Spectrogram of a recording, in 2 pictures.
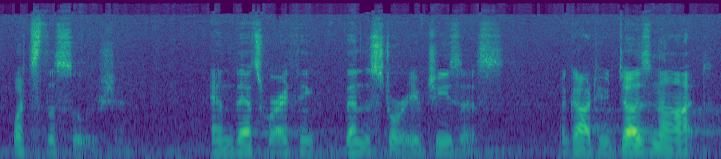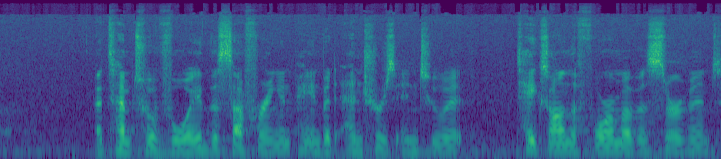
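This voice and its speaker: A somewhat breathy man with an American accent, at a fairly quick pace. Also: medium pitch for a man. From US Midwest, Chicago area. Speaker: ministry executive. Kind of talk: interview conversation.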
